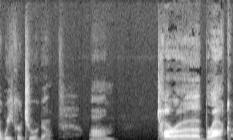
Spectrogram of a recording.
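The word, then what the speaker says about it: Tara Brach: or two ago um Tara Brock I believe is how you say her name b r a c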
